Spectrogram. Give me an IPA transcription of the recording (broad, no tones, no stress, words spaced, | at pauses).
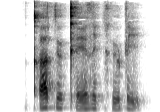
kʼɐt̪ʉ kʼeði kʰʉʈi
